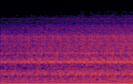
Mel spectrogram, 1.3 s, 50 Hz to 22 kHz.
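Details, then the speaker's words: Suzuki Every DA52V kei van, cold, idling with no engine light; steady, even idle with low hum and faint whine, running a bit high while cold, sounds much better than before; normal idle. "we've got no engine light or anything like that on so it's looking pretty good it sounds good it sounds a lot better than it did"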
